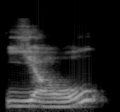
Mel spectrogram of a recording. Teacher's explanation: challenging part you have to pronounce it as a Yo and the rising tone to make it sound oil in Chinese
